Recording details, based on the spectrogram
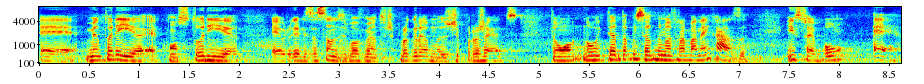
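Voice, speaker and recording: A woman with a very deep, low voice speaks at a fairly quick pace and with fairly even intonation. Audible room echo and noticeable background noise fill the recording. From Rio Grande do Sul, Brazil (Rio Grande). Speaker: entrepreneur, startup association executive. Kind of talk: TV interview. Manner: fast.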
